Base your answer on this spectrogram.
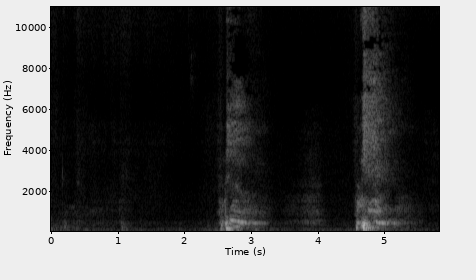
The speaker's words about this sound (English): I have a sneeze coming, pardon me.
